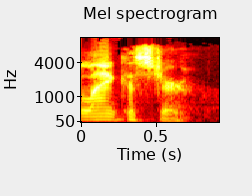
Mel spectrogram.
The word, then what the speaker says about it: Lancaster: Nobody says Lancaster correctly. – Yeah, no, that I screwed up, I know, because I say it the way the rest of the United States says it outside of Pennsylvania, with the emphasis on Lang, not Caster.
